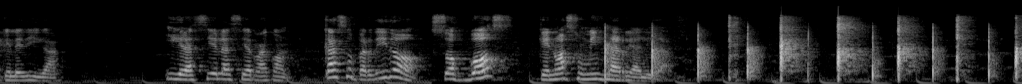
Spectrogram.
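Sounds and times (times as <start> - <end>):
speech: 0.0 - 0.8, 1.6 - 7.4
applause: 6.0 - 10.2.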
